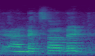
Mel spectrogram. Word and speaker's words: andexanet: The factor 10A inhibitor, the antidote is andexanet. You can pronounce it as AN, dexa, that is dexamethasone, and net.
